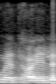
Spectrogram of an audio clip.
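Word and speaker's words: methyl: वैसे है क्या ये, इसका उच्चारण मिथाइल ही होता है। इसका उच्चारण क्या होता है? मिथाइल ही है ना।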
